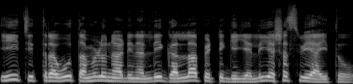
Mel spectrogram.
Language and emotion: Kannada, neutral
